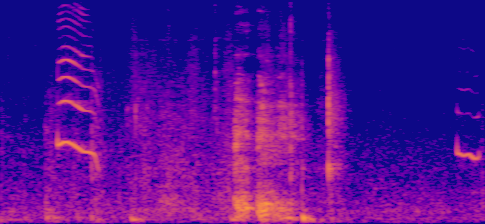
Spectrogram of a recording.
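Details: Foster kittens being bottle-fed by rescue volunteers in Los Angeles; a clear high meow falling at its end, a softer mew near the close, with low rustling and feeding noises between.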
